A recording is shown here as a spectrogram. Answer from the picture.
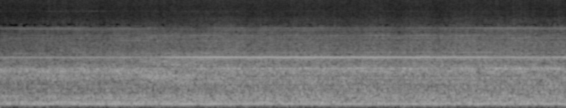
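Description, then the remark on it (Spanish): A helicopter flying toward a city with its door open drones steadily and loudly throughout, its rotor blades and engine making a dense continuous roar with a faint high whine, the blade noise from outside intensifying, with no voices. “El ruido se intensifica, procedente del que producen desde el exterior las aspas del aparato.”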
